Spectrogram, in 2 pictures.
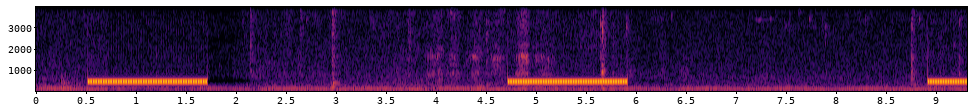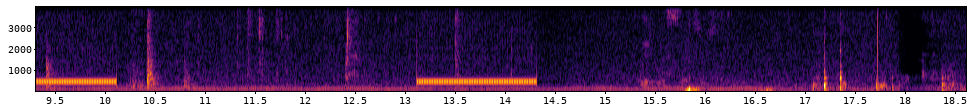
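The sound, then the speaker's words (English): A telephone ringback tone plays during a call transfer: four steady, evenly spaced buzzing rings over a faint constant hum, followed by a few sharp clicks near the end. “Your call is being transferred.”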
